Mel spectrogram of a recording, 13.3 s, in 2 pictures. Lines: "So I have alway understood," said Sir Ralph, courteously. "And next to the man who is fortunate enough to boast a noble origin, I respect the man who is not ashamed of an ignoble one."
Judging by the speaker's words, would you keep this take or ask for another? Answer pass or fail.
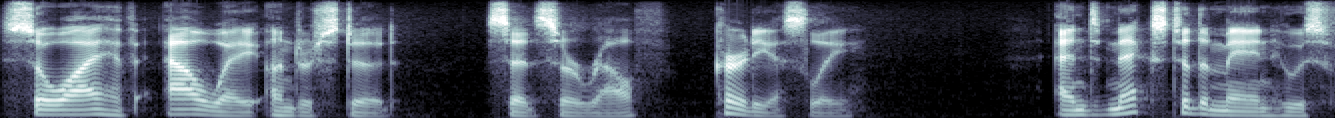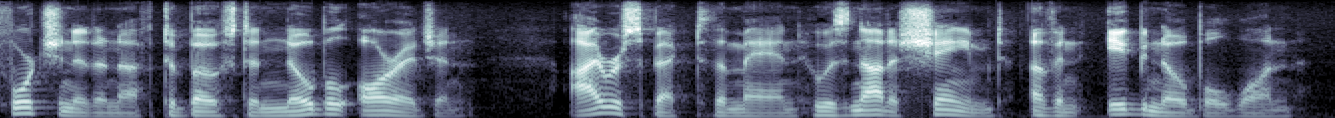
pass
